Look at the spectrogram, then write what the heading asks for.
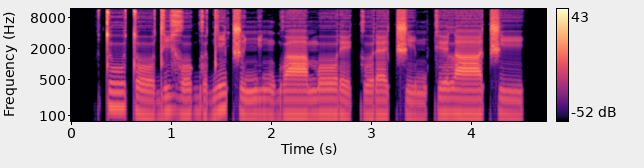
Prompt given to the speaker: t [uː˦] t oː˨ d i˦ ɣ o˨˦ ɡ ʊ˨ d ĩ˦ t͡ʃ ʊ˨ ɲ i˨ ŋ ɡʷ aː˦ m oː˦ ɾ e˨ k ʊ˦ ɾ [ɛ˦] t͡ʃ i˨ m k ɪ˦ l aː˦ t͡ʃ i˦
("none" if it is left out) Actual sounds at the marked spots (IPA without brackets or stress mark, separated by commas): uː˦, ɛ˦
